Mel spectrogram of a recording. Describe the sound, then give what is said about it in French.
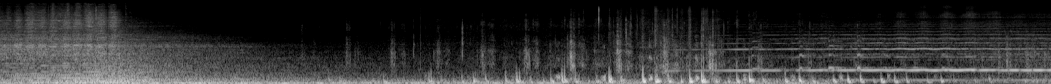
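Three horseback riders, Charles Stanton and two guides, approach a party of emigrants with hooves clip-clopping in a steady, uneven rhythm of sharp knocks, rising out of a fading whoosh of noise and continuing at moderate loudness, with a faint tone humming underneath. “Mais quelques jours plus tard, les émigrants voient venir vers eux 3 cavaliers.”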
